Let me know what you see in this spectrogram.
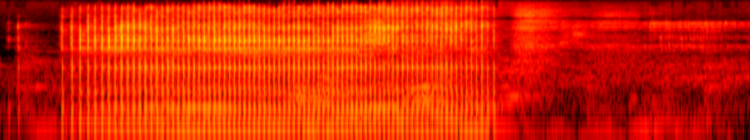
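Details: One loud, rumbling, fluttering snore lasting about two seconds, then quiet breathing, from a sleeping Shar Pei dog.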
